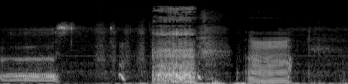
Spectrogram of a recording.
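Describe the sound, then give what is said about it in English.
A dog growls and snarls angrily in several short, harsh bursts with rough, throaty tones, fairly loud, with brief pauses between each outburst. “Sound like an angry dog over there.”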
